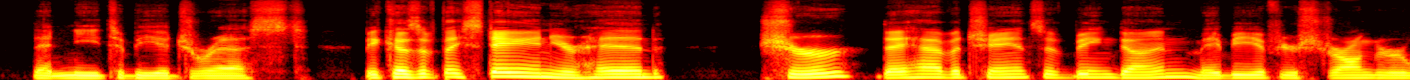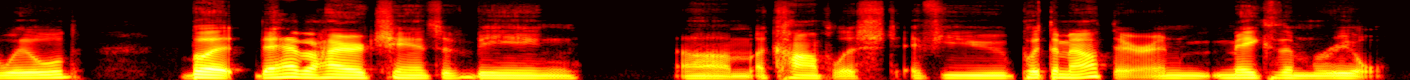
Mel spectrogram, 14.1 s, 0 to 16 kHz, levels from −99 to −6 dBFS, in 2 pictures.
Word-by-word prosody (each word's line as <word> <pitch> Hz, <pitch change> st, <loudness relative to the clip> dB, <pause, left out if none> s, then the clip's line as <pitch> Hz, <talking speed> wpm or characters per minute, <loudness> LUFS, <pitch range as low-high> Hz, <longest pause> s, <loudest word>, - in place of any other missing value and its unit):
that 110 Hz, -3 st, -1 dB
need 110 Hz, -1 st, +1 dB
to -, -, -5 dB
be 110 Hz, -2 st, 0 dB
addressed, 110 Hz, +1 st, -4 dB, 0.3 s
because 145 Hz, +2 st, +4 dB
if 155 Hz, -3 st, 0 dB
they 165 Hz, -1 st, +1 dB
stay 185 Hz, +3 st, +5 dB
in 170 Hz, -, +3 dB
your 135 Hz, -4 st, +2 dB
head, 145 Hz, +3 st, +2 dB, 0.4 s
sure, 160 Hz, +6 st, +2 dB
they 130 Hz, +1 st, +2 dB
have 145 Hz, 0 st, +1 dB
a -, -, +1 dB
chance 145 Hz, +2 st, -3 dB
of 135 Hz, -4 st, -5 dB
being 145 Hz, -1 st, -1 dB
done, 140 Hz, +5 st, -1 dB
maybe 125 Hz, +1 st, -1 dB
if 125 Hz, -, -5 dB
you're 120 Hz, -1 st, -3 dB
stronger 120 Hz, 0 st, -3 dB
willed, 125 Hz, +5 st, 0 dB, 0.5 s
but 135 Hz, -4 st, +7 dB
they 135 Hz, -, +3 dB
have 160 Hz, -1 st, +4 dB
a 140 Hz, -, +4 dB
higher 135 Hz, -2 st, +6 dB
chance 115 Hz, -2 st, -4 dB
of 130 Hz, +8 st, -6 dB
being, 110 Hz, -3 st, -3 dB, 0.5 s
um, 100 Hz, -2 st, -5 dB
accomplished 110 Hz, 0 st, -4 dB
if 110 Hz, -, -13 dB
you 115 Hz, -2 st, -2 dB
put 135 Hz, +5 st, -2 dB
them 140 Hz, -2 st, 0 dB
out 175 Hz, +6 st, 0 dB
there -, -, -7 dB
and 110 Hz, -1 st, -5 dB
m 115 Hz, -, -7 dB
make 125 Hz, -1 st, 0 dB
them 115 Hz, -3 st, -3 dB
real. 110 Hz, 0 st, -2 dB
125 Hz, 195 wpm, -22 LUFS, 115-145 Hz, 0.5 s, but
